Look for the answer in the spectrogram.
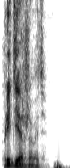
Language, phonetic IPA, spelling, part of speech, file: Russian, [prʲɪˈdʲerʐɨvətʲ], придерживать, verb, Ru-придерживать.ogg
- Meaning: to hold, to hold back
